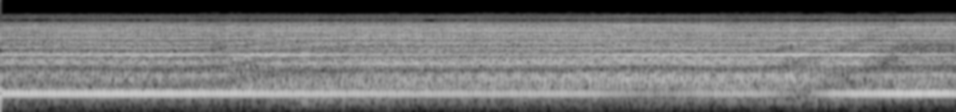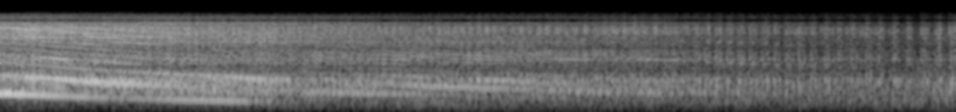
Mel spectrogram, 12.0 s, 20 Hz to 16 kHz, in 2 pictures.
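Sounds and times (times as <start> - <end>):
rc helicopter motor whine: 0.0 - 11.9.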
